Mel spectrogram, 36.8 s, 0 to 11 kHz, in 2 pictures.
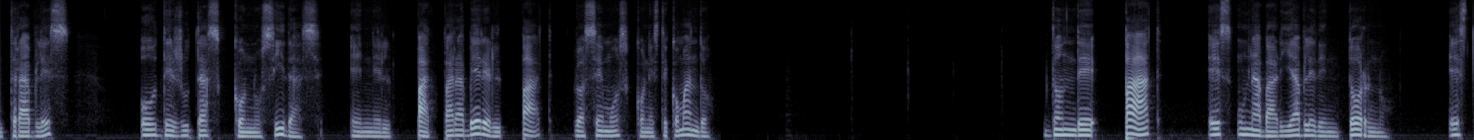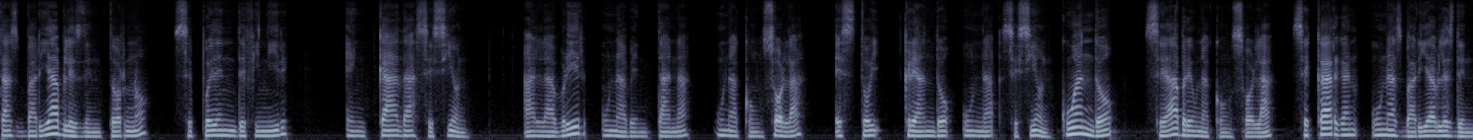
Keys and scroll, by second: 9.0 typing, 10.5 Return, 11.4 super+Up, 12.0 super+Up.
